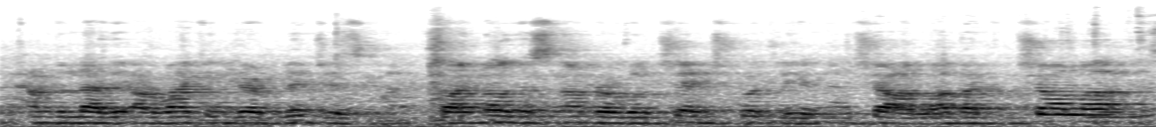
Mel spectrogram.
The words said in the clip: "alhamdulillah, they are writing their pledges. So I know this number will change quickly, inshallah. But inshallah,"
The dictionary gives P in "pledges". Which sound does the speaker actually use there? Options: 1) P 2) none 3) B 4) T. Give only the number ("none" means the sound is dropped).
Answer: 3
